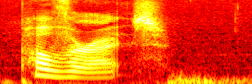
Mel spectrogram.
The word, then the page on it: pulverize: American English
